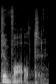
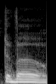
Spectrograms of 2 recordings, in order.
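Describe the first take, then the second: First: The name ends in a 'volt' sound. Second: The name ends in a plain 'vo' sound. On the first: It is the original version of the name. The speaker calls it right. "No, it's DeVault" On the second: It is the newer, French-sounding version of the name. The speaker calls it wrong. "it's DeVoe or DeVow or whatever you want to say"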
